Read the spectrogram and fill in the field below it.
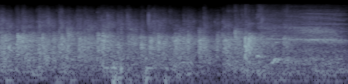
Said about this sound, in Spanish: así que una vez más les pido que le demos un fuerte aplauso y él va a estar compartiendo con nosotros.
